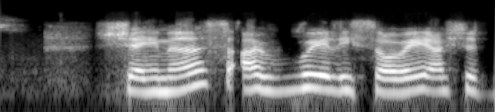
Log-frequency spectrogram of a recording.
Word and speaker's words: Seamus: The correct pronunciation is Seamus. Seamus, I'm really sorry, I should know.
